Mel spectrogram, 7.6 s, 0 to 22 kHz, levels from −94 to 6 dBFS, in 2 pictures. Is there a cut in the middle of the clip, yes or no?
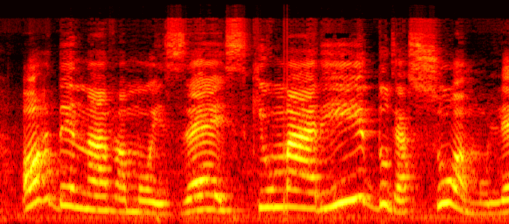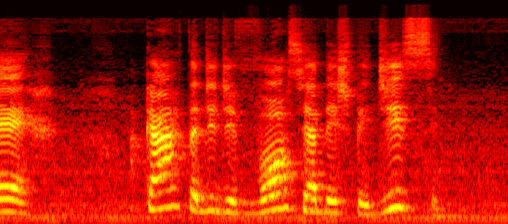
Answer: yes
